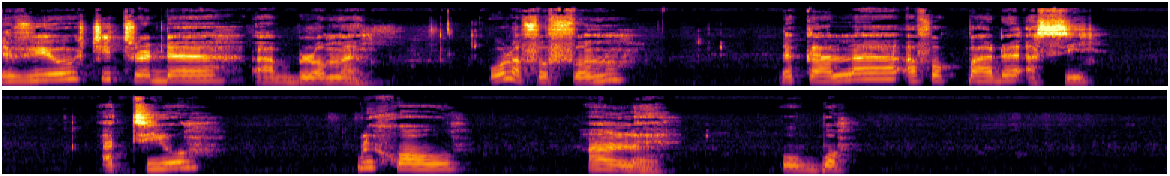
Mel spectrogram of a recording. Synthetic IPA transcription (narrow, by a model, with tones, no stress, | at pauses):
e˨vi˨wo˦t͡ɕi˦t̪ɾɛ˨ɖɛ˦a˨blɔ˨mɛ̃˨ | wo˦la˨fɛ˨fɛ˦m | ɖɛ˨ka˨la˦a˨fɔ˦k͡pa˦ɖɛ˦ʔa˨si˨ | a˨t̪ʰi˨wo˦ | k͡pli˦xɔ˦wo˦ | hã˦lɛ˨ | wo˦ɡ͡bɔ˦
